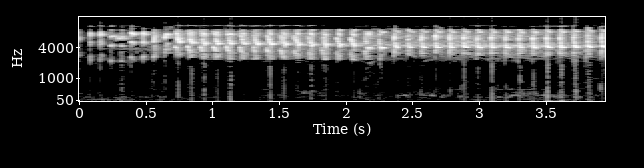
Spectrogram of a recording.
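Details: Lovebird, described as very vocal, giving a long continuous ngekek trill: rapid, evenly pulsed high chattering notes, about eight pulses a second, sustained throughout without a break.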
